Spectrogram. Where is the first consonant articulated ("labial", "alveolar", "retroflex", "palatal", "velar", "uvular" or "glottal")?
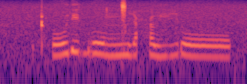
retroflex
